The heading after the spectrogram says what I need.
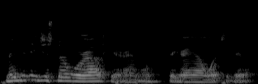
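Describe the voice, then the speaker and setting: A man's voice: fairly high pitch, expressive, very fast, vocal fry. A man playing a tabletop roleplaying game, talking in character as he polls the group, on a slightly dull recording.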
